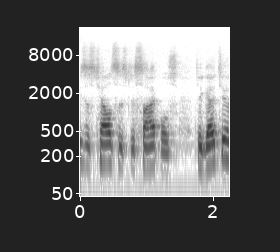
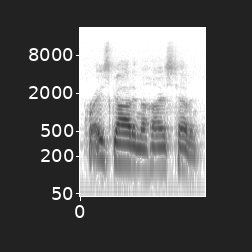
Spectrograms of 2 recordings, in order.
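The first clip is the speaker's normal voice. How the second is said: usual speaking voice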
